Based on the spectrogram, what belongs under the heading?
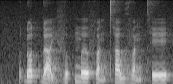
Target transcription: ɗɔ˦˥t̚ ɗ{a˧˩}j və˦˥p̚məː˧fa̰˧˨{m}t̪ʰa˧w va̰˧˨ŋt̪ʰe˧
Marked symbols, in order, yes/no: yes, no

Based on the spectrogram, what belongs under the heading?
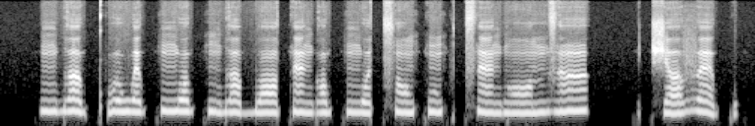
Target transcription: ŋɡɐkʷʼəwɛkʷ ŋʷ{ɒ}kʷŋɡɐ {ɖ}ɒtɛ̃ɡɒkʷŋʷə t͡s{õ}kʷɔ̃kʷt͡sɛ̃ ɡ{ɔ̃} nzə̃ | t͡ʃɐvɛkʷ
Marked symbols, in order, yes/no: no, no, no, yes

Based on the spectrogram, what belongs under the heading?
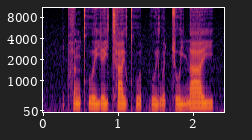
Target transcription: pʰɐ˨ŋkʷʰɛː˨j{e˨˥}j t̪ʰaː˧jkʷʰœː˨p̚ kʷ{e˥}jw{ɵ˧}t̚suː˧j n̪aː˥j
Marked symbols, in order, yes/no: yes, no, yes

